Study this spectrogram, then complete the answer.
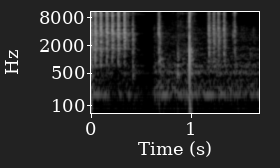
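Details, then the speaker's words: Long-sat, seized Honda Benley "Baby Dream" motorcycle with good compression, spark-tested with the points ignition. Sharp, snappy clicks with one crisp loud crack: a strong, hot ignition spark. "Ooh, that sounded hot. Hot and spicy, baby. Just the way I like it. Okay. Okay, so we've got good spark."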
